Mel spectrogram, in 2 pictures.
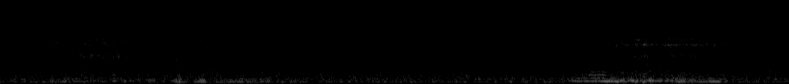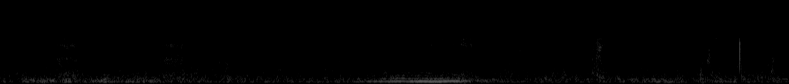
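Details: A dog snoring during sleep: soft low rumbling snores on breaths roughly every six seconds over room noise.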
